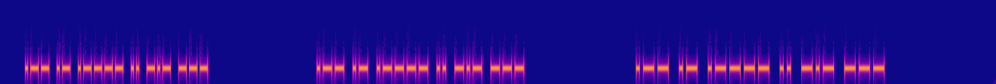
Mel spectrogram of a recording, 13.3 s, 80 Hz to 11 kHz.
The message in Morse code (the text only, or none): WA1IKO WA1IKO WA1IKO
